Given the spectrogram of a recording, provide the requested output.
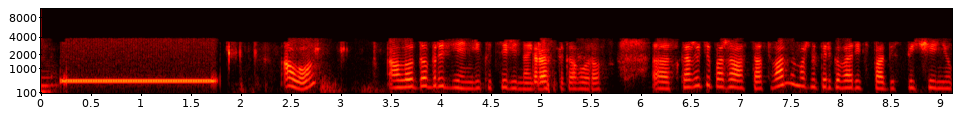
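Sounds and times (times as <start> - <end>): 
buzzy harmonic telephone tone bursts while a call is transferred: 0.2 - 1.8
speech: 3.6 - 9.1.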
